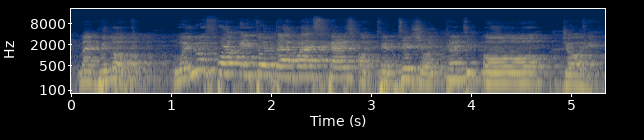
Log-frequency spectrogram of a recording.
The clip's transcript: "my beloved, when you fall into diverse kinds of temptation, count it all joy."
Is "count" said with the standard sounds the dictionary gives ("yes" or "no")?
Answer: no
